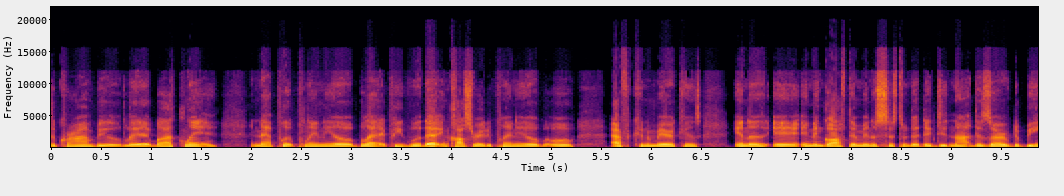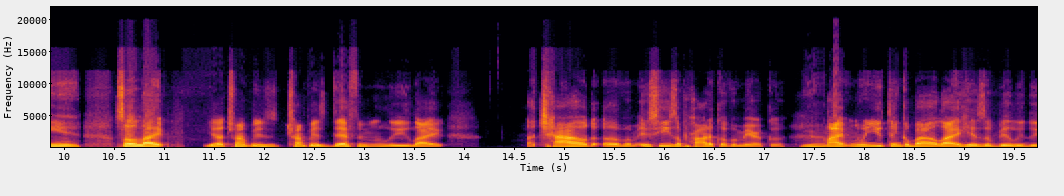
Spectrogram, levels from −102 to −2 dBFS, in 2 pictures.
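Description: Speech, with several lost packets rebuilt from error correction and one short concealed packet loss. At 5.99 to 6.05 s, just after "him is he's a" at 16.27 to 16.29 s, and at 17.58 to 17.68 s just before "when you think", the decoder played low-bitrate copies carried in the following packets. The rebuilt stretches are about 40, 20 and 60 ms long, consistent with two, one and three lost packets. Nothing drops out, but those moments sound rougher and noisier. On a spectrogram they appear as brief blurred, grainier patches with softer harmonic detail, while the waveform stays continuous. At 17.53 to 17.60 s, about 40 ms arrived too late to use. The receiver filled it with roughly 43 ms of continued sound extrapolated from what came before and then blended back into the real signal, which is heard as a short smear or wobble. On a spectrogram this shows as a brief stretch of continued, smeared sound across the gap. 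The waveform shows no true silence.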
